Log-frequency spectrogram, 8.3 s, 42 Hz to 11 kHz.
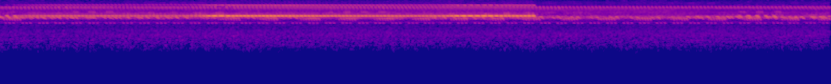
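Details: Bell crickets and crickets singing in Narita, Chiba Prefecture, Japan, on a TASCAM Portacapture X8. A high pulsed chorus runs throughout; a nearer, louder pure ringing trill sounds from about two to five seconds, then drops away.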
